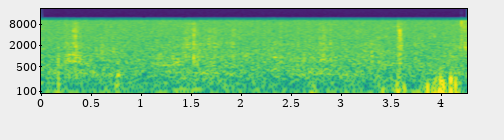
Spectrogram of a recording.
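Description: Steady wind noise on the microphone outdoors, with a few faint clicks and low thumps in the second half.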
